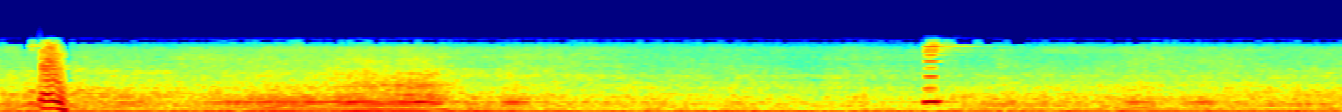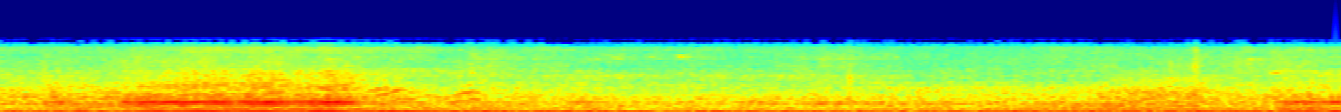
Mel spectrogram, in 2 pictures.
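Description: Motor scooter running while riding on a street, with engine and road noise that swells twice as it accelerates. A short horn toot about seven seconds in.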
